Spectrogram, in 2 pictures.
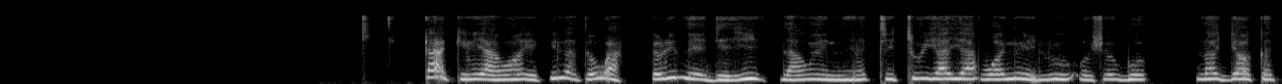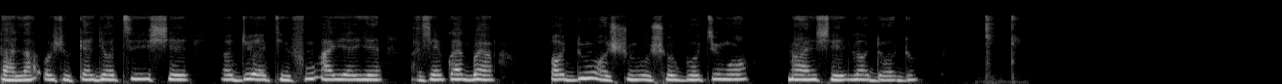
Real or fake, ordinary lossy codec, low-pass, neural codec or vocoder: fake; Opus, 32 kbps; 9.9 kHz; codec, 24 kHz, 3 kbps, HILCodec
